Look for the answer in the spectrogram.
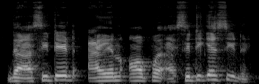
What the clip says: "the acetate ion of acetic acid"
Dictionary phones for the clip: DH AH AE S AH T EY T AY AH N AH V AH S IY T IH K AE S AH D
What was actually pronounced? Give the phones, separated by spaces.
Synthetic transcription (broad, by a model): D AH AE S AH T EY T AY AH N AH P AH S IY T IH K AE S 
